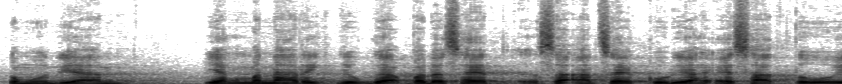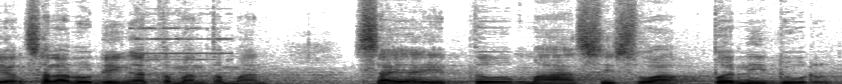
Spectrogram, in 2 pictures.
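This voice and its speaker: A man's voice: on the low side, moderate pace, a little mellow. A middle-aged man telling informal anecdotes as an interview guest, repeating phrases for emphasis. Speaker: interview guest, college head. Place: TV studio. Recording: reverberant hall, faint background noise.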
